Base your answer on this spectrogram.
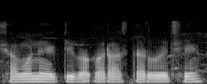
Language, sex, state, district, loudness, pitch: Bengali, male, West Bengal, Cooch Behar, -16 LUFS, 125 Hz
